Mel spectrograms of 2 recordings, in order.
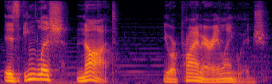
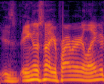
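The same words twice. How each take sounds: First: It is said slowly and deliberately. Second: It is said at a normal pace.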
